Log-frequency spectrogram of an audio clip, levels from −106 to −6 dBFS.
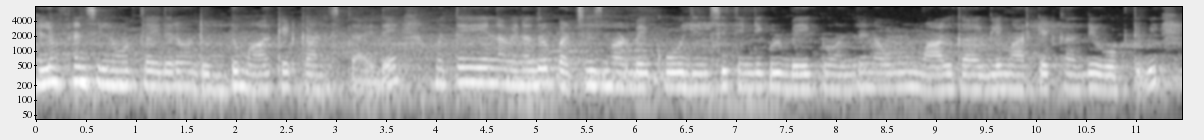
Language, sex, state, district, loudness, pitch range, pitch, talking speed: Kannada, female, Karnataka, Dharwad, -17 LUFS, 175-205 Hz, 185 Hz, 110 wpm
